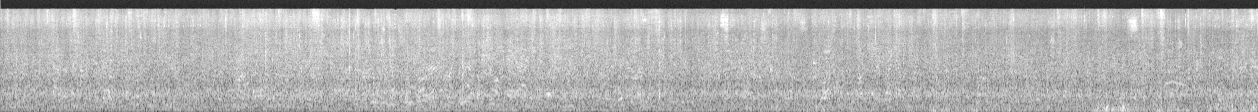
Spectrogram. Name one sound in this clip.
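Horses' hooves thud and crunch slowly on gravel outdoors.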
